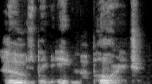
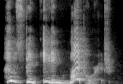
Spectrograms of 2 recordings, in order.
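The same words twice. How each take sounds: First: It is roared in a great big voice. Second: It is shouted in a medium-sized voice.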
